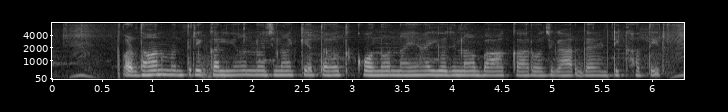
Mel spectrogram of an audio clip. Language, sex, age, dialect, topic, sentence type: Maithili, female, 18-24, Angika, banking, question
